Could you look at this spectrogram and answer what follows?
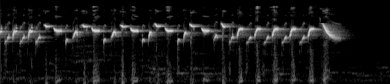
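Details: Song-competition European goldfinch, one of five wild-caught birds, delivering a dense rapid twitter of sharp descending chirps, nearly three per second, ending in a buzzy rising flourish before silence.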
